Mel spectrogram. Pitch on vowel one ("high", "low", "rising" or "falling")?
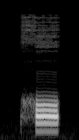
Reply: high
